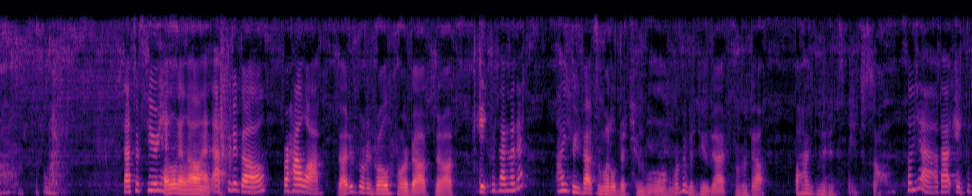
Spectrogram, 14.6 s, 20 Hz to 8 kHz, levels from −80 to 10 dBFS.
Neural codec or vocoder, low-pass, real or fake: autoencoder, 22.05 kHz, a latent of 192 numbers a frame, VITS, trained on one speaker; 7.2 kHz; fake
